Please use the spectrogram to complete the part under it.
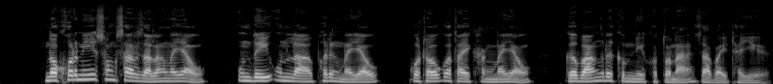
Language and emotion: Bodo, neutral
